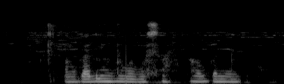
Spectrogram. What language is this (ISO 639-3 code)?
kin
